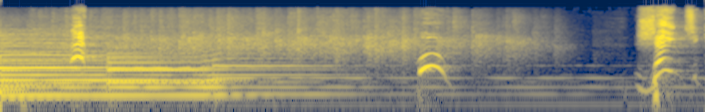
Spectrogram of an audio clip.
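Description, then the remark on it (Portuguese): An audience claps for Jesus in a dense, steady patter that gradually fades out, mixed with sustained musical tones and a few loud rising-and-falling vocal shouts. “Quem pega essa palavra, diga um amém bem forte, aplauda Jesus.”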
